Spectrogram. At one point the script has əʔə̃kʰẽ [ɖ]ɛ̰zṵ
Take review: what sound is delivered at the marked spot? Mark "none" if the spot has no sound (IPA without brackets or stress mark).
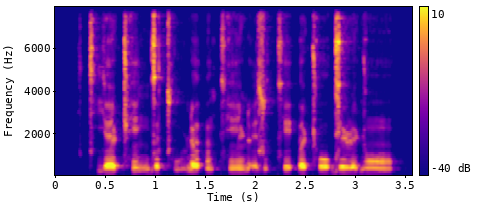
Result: ɳ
